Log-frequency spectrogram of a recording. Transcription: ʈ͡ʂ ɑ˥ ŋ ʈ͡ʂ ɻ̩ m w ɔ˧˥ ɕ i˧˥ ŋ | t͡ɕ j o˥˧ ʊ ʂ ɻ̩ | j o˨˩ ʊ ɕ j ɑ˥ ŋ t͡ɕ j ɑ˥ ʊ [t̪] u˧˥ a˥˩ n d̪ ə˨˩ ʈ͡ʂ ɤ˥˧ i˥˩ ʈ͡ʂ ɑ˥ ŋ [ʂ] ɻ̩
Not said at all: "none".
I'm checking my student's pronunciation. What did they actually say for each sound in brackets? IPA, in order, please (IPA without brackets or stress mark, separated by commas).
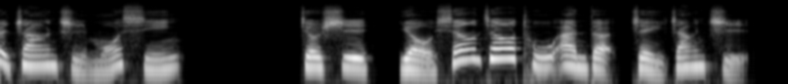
t̪ʰ, ʈ͡ʂ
